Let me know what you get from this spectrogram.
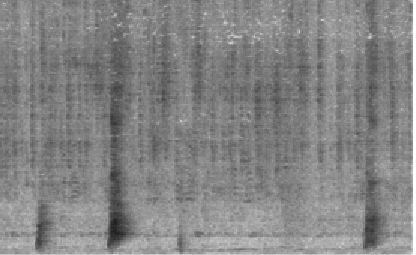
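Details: Maltese Shih Tzu guard dogs barking on guard; four short sharp barks spaced about a second apart with quiet gaps between, the second the loudest.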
